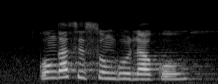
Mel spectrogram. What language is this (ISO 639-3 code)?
tso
